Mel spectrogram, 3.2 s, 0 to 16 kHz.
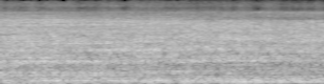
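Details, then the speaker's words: Shinko lab steam turbine at startup warm-up, valve opened about three turns: steady rushing hiss over a low, even rumble as lots of condensate drains from the exhaust line before exhaust pressure reaches about 1 bar. Normal condensate draining during warm-up. "right now we are draining the condensate from the exhaust line, and there is a lot of condensate."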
